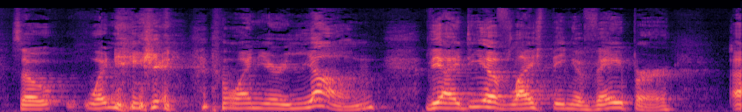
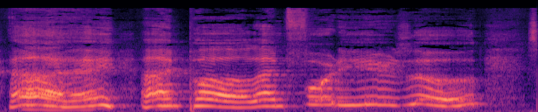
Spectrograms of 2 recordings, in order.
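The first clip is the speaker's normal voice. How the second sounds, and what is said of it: Imitates a 40-year-old man's voice. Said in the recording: “my impression of a 40-year-old”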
